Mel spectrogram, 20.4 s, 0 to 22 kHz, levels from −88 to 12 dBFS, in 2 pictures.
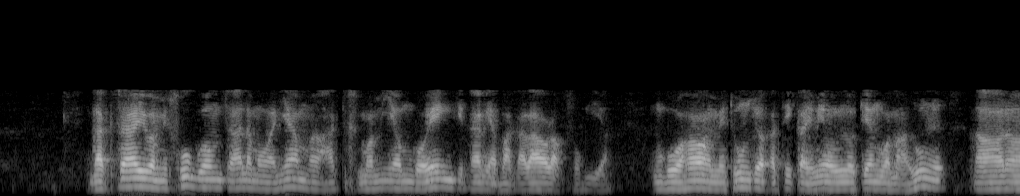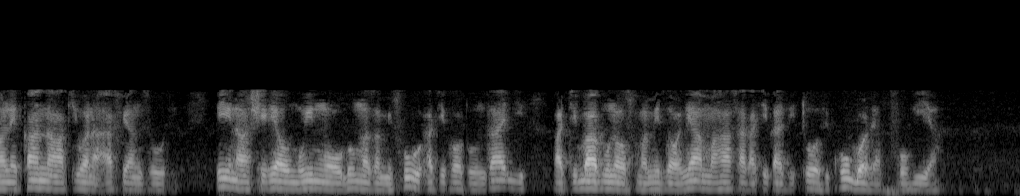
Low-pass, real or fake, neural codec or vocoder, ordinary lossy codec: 7.2 kHz; fake; codec, 24 kHz, 0.9 kbps, WavTokenizer, medium speech release version 2; AAC, 16 kbps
